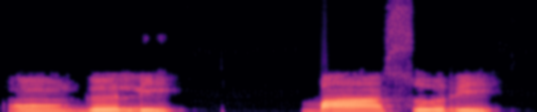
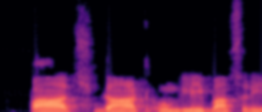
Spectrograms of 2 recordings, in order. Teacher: अनुनासिक अर्थात चंद्र बिंदु, इसका उच्चारण जो होता है वो नाक और गले से होता है।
